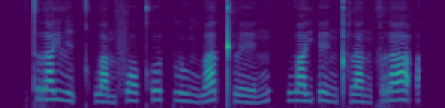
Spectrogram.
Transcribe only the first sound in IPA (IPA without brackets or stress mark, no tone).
t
